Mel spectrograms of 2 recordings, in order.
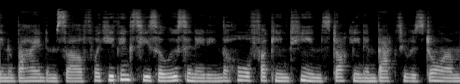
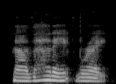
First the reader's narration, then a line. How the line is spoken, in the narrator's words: Jerry mumbles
